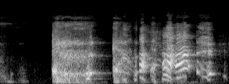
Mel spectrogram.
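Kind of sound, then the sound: human body sound, coughing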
